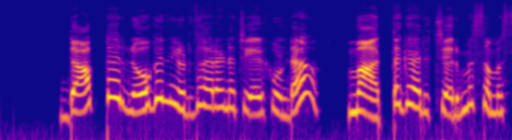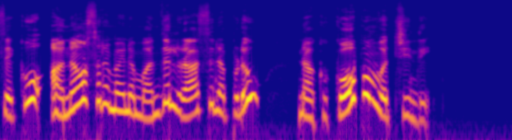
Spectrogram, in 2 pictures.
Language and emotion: Telugu, angry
